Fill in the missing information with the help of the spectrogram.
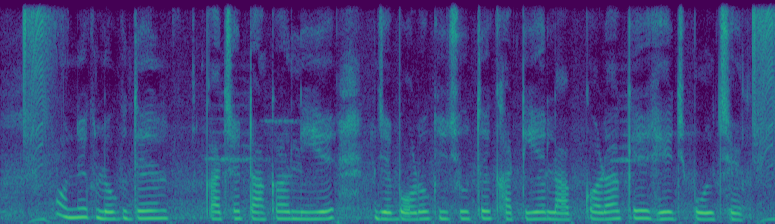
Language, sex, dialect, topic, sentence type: Bengali, female, Western, banking, statement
